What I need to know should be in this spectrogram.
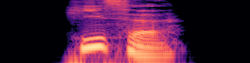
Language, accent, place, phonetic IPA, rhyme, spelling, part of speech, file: German, Germany, Berlin, [ˈhiːsə], -iːsə, hieße, verb, De-hieße.ogg
- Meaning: first/third-person singular subjunctive II of heißen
